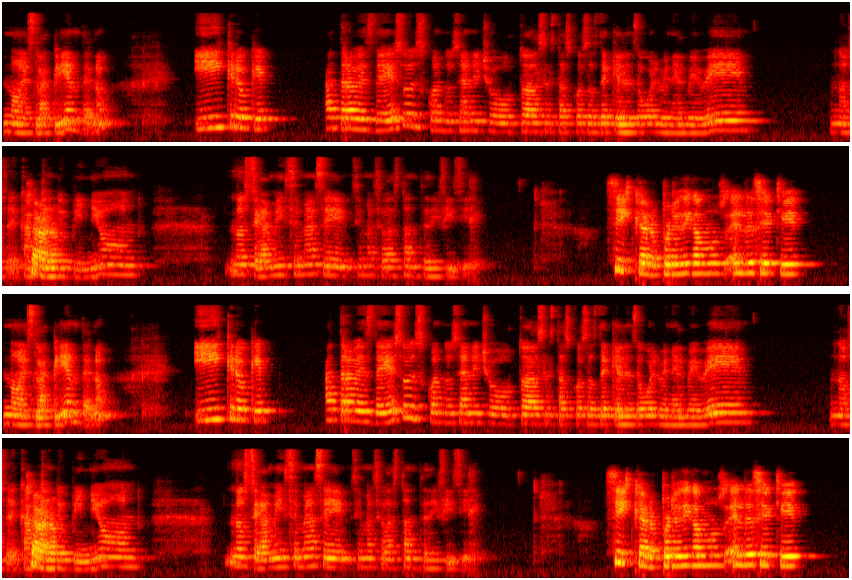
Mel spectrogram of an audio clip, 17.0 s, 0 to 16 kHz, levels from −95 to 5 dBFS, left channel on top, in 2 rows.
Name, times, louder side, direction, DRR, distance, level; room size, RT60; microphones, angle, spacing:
voice 1, 0.0-1.6 1.9-2.6 3.2-7.5 8.3-13.2, right 2 dB, 85° right, 0 dB, 1.0 m, -36 dB
voice 2, 8.7-9.1 13.9-14.0 14.5-16.5, right 2 dB, 70° right, -3 dB, 0.5 m, -28 dB
2.9 x 2.4 x 2.2 m, 0.36 s
head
